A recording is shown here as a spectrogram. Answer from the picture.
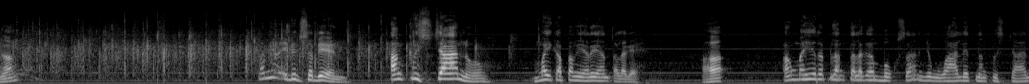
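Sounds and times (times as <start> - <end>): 
speech: 0.0 - 0.4, 2.6 - 10.2
church congregation applauding in praise of God: 0.0 - 5.5.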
